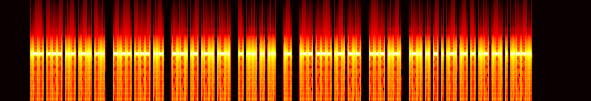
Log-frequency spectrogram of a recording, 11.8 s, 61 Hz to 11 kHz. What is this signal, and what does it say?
Morse code, heard as a keyed tone, about 44 wpm, 700 Hz. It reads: WOULD YOU CALL THIS A WORK OF LITERATURE?
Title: Sentences from Top 600 Words 45wpm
